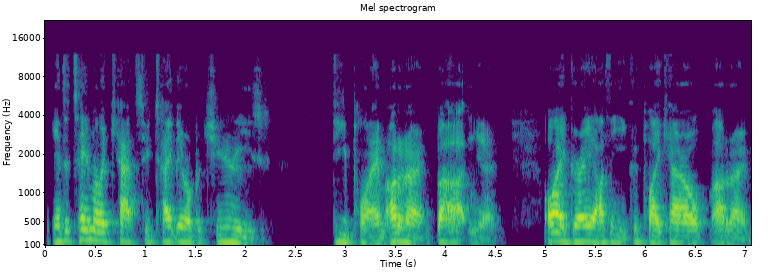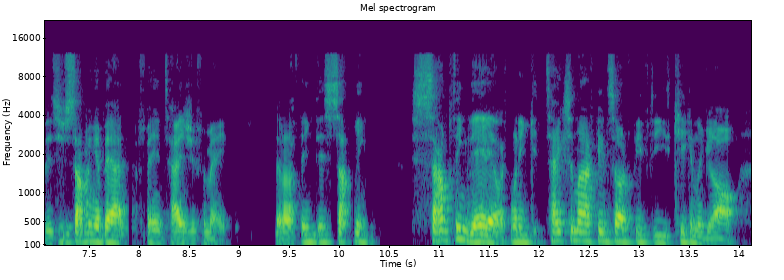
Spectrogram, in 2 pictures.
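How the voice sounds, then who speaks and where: A fast-talking Australian man, his mid-range voice a little mellow, co-hosts a casual sports podcast recorded in a room at home. He meanders, hesitates and corrects himself as he goes.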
